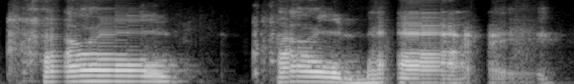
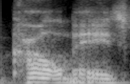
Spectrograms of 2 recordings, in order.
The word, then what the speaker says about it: Karl May: There was a German author by the name of, what was his, you know, Karl May. It's how it's pronounced in German, M-A-Y, or Karl May.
